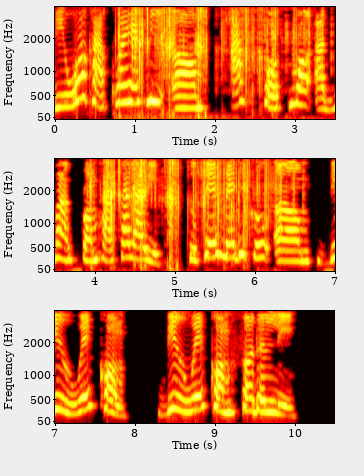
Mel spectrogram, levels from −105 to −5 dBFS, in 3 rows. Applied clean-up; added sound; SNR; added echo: classical method Wiener filter.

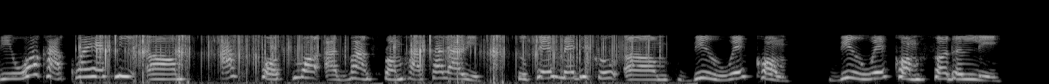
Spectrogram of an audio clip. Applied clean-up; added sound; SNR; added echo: none; Crushing; 5 dB; none.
